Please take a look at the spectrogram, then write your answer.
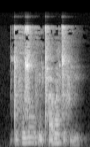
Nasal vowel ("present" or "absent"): present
